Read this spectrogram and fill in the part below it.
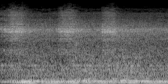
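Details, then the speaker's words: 1986 Ford F-150 yard and snowplow truck, carbureted V8 with a National Carburetors carburetor installed about 4.5 years ago, fuel filter changed yearly: steady even low rumble at idle, no misses, knocks or hunting; carburetor still working fantastic. "It's a little bit dirtier than it was when I put it on 4.5 years ago, but it's working fantastic."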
